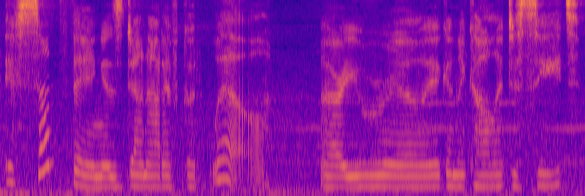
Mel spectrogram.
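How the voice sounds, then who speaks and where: A woman voicing a sly, flippant thief in a video game, talking in a casual, teasing, expressive way. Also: low-pitched, unhurried, background noise. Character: sly, flippant female trickster thief, defensive and sassy. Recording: background music under the voice.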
